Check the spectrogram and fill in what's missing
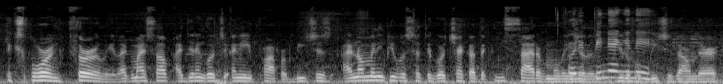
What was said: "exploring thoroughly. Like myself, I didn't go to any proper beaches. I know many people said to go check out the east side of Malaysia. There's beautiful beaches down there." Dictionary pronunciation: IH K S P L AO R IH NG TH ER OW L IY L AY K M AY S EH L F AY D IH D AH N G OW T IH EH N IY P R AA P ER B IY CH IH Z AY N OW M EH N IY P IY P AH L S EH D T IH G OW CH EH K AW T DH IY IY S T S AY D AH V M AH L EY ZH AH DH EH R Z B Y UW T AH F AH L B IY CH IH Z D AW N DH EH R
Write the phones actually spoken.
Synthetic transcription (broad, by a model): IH K S P L AO R IH NG TH ER OW L IY L AY K M AY S EH L F AY D IH D N G OW T IH EH N IY P R AA P ER B IY CH IH Z AY N OW M EH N IY P IY P L S EH D T IH G OW CH EH K AW T DH IY IY S T S AY D AH V M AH L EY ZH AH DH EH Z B Y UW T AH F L B IY CH IH Z D AW N DH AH R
